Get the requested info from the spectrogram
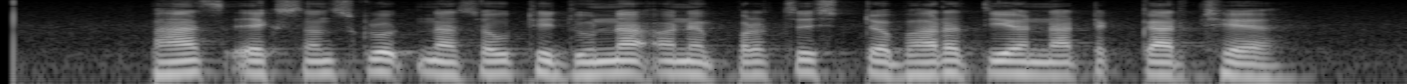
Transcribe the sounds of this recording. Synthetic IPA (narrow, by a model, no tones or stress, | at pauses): b̥ʱãseksə̃nskɾut̪nasʌwt̪ʰid͡ʒunaʔʌnepɾʌt͡ʃisʈəbʱaɾt̪ijʌnaʈəkːaɾt͡ʃʰe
